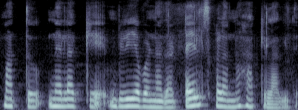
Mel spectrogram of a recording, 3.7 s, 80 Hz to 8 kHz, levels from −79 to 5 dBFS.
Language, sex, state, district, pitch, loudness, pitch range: Kannada, female, Karnataka, Bangalore, 185 Hz, -18 LUFS, 170-195 Hz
